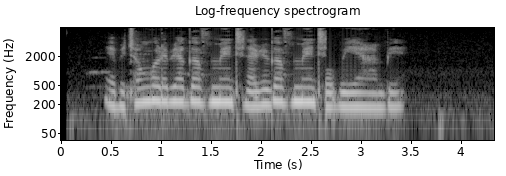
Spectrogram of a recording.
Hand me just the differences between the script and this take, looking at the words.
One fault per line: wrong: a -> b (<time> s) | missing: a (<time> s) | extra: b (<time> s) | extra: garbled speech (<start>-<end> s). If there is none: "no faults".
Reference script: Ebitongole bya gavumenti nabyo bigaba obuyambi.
wrong: bigaba -> gavumenti (2.1 s)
